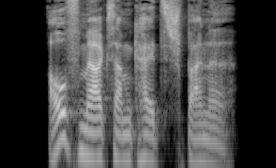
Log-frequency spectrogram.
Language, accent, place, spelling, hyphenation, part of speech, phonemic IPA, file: German, Germany, Berlin, Aufmerksamkeitsspanne, Auf‧merk‧sam‧keits‧span‧ne, noun, /ˈaʊ̯fmɛʁkzaːmkaɪ̯t͡sˌʃpanə/, De-Aufmerksamkeitsspanne.ogg
- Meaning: attention span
